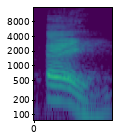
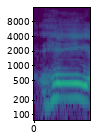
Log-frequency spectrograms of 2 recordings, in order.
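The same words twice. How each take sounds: First: The greeting sounds cocky and sassy. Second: The greeting sounds meek and eager to please. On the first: The speaker feels confident and superior. The speaker calls it right. "It's just very sassy" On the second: The speaker is seeking approval and rapport. The speaker calls it wrong. "this kind of like meek, trying for rapport tonality"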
